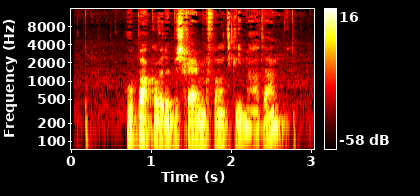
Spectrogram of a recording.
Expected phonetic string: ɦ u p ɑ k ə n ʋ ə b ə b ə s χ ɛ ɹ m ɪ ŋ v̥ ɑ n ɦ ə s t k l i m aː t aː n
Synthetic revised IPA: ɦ u p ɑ k ə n ʋ ə d ə b ə s χ ɛ ɹ m ɪ ŋ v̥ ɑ n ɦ ə t k l i m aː t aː n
